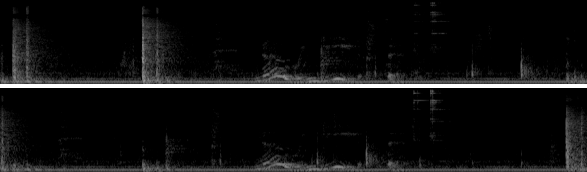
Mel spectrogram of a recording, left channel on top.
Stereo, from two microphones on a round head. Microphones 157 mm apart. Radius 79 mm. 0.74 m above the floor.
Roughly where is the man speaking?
Centre.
